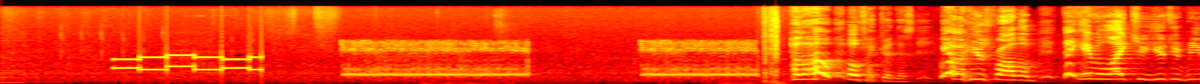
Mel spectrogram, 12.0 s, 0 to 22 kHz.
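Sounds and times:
phone ringback tone: 1.2s - 2.6s, 3.4s - 5.3s, 6.4s - 7.6s
touch-tone phone dialing: 1.2s - 2.6s, 3.4s - 5.3s, 6.4s - 7.6s.

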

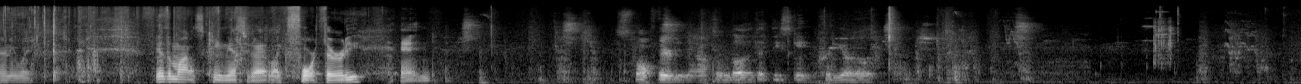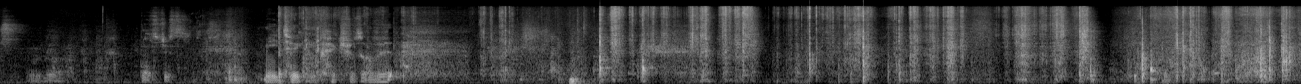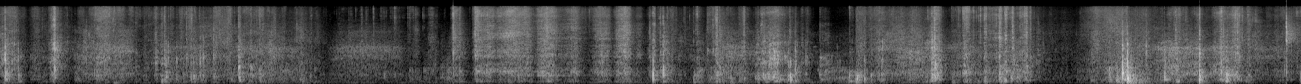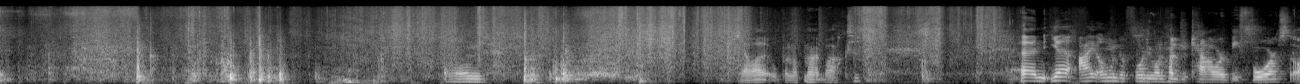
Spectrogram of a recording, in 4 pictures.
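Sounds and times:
plastic and paper rustling: 0.0s - 4.2s, 15.2s - 52.0s
cardboard flaps scraping: 30.7s - 46.6s.

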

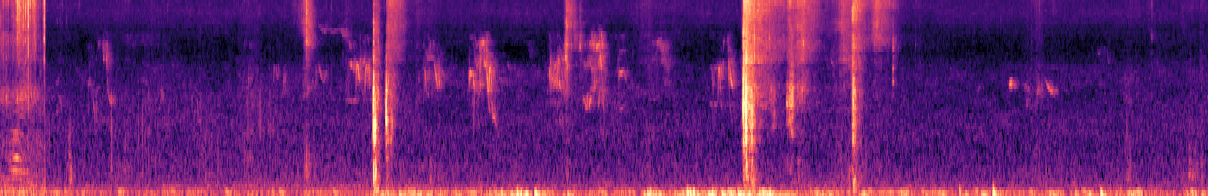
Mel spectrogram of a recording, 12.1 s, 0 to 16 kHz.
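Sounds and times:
birds chirping faintly: 0.0s - 12.0s
wind rumble on microphone: 4.0s - 12.0s.

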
